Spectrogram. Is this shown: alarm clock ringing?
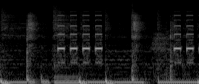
yes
